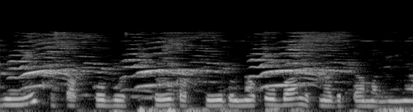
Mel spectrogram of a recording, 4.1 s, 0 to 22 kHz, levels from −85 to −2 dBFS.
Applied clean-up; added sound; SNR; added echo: classical method WPE with log-MMSE.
